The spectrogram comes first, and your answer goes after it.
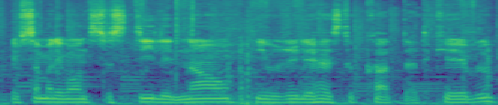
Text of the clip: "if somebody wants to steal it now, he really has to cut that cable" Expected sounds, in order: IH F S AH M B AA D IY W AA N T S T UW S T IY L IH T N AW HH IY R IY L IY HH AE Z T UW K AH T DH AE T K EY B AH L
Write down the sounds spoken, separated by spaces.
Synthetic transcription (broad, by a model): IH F S AH M B AA D IY W AA N T S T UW S T IY L IH T N AW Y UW R IY L IY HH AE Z T UW K AH T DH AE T K EY B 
